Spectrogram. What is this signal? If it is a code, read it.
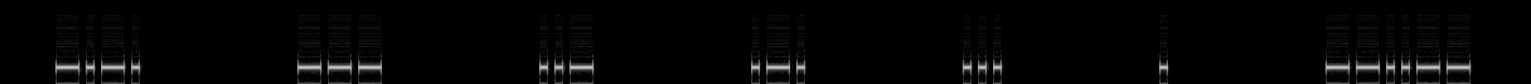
Morse code, heard as a keyed tone, about 16 wpm, spaced as for 5 wpm, 800 Hz. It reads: COURSE,
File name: CW Code Groups @5WPM / QSOs / QSO WA7QOX 1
